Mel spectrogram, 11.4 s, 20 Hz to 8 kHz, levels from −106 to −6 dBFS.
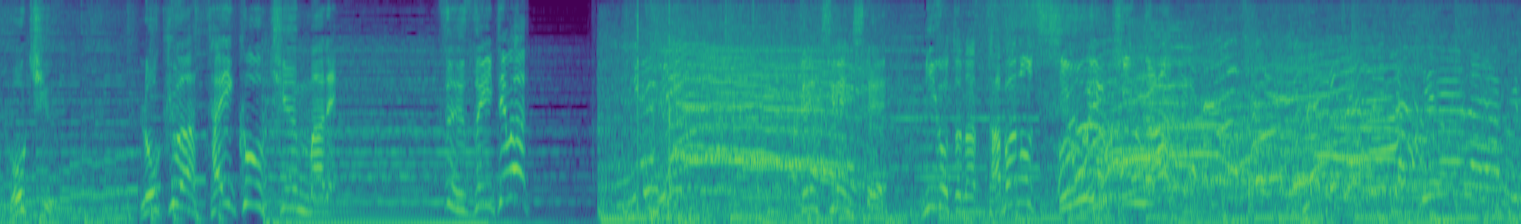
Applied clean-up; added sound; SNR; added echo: none; none; none; none.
